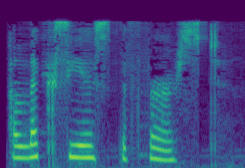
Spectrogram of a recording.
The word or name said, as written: alexius i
